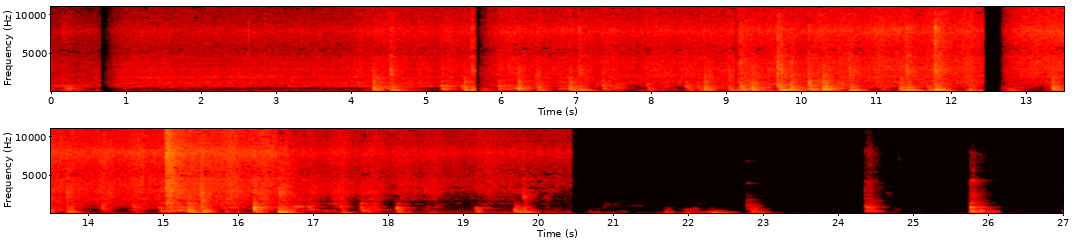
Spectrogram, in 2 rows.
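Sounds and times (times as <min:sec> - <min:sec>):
food sizzling in a pan: 0:00.0 - 0:20.5
spatula scraping a pan: 0:13.2 - 0:20.2.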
